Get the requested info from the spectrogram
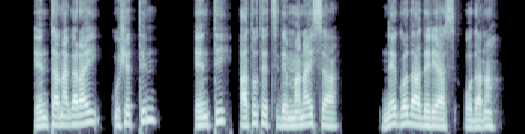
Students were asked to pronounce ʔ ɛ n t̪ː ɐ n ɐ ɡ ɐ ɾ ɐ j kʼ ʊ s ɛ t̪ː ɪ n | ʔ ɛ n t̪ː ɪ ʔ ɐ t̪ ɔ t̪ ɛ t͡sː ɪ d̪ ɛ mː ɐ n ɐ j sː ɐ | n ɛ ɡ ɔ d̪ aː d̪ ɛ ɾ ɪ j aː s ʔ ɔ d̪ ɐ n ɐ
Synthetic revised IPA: ʔ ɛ n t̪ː ɐ n ɐ ɡ ɐ ɾ ɐ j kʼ ʊ ʃ ɛ t̪ː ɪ n | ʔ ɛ n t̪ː ɪ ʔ ɐ t̪ ɔ t̪ ɛ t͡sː ɪ d̪ ɛ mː ɐ n ɐ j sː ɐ | n ɛ ɡ ɔ d̪ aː d̪ ɛ ɾ ɪ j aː s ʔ ɔ d̪ ɐ n ɐ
